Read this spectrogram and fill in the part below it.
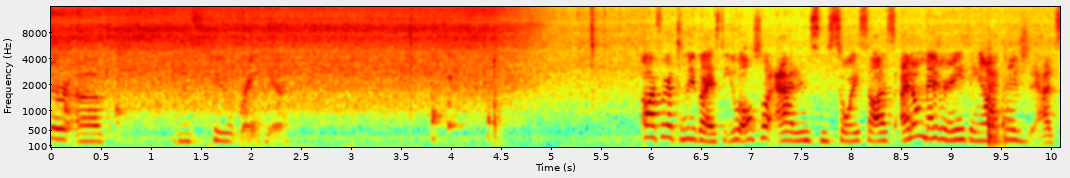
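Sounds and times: vegetables sizzling in a wok: 0.0 - 10.0.

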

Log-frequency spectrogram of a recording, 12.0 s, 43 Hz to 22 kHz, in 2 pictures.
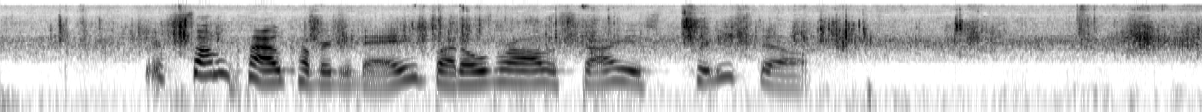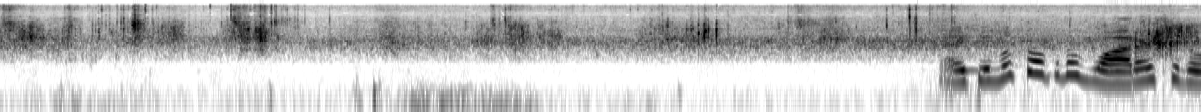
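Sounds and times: river bubbling over stones: 0.0 - 12.0.

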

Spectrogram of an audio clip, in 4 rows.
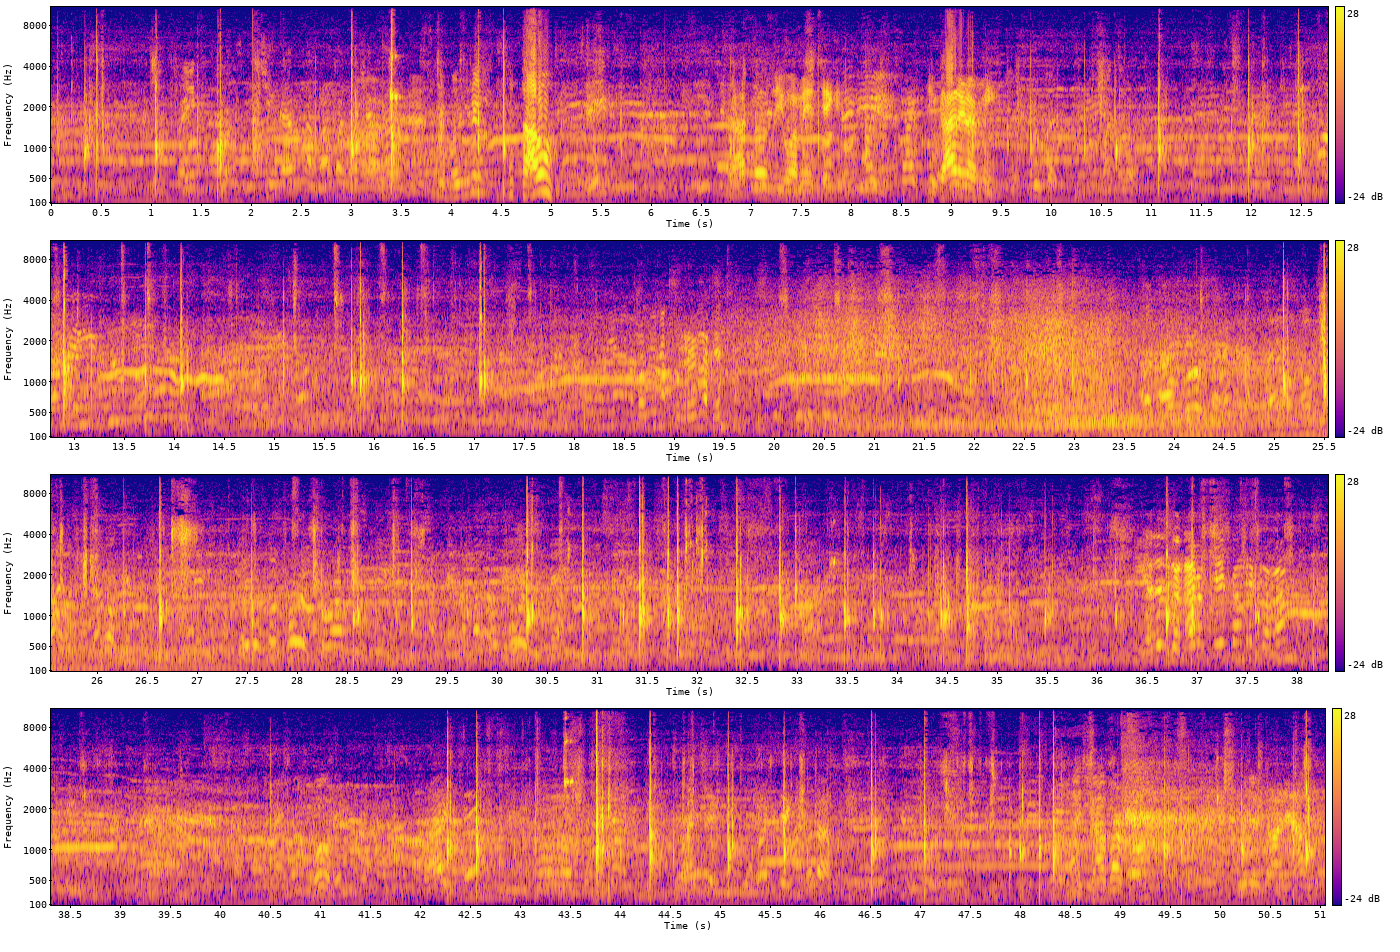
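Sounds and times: faint voices: 0.0 - 51.0
low engine drone: 19.1 - 30.3, 48.6 - 51.0.

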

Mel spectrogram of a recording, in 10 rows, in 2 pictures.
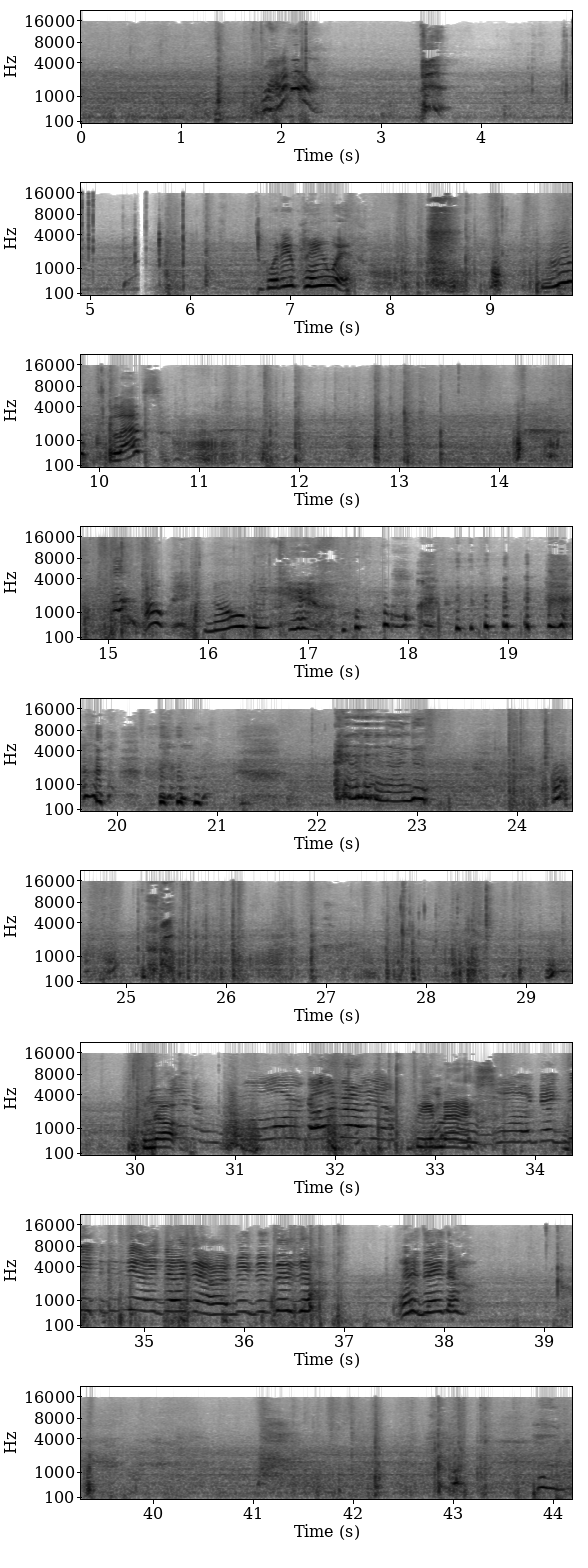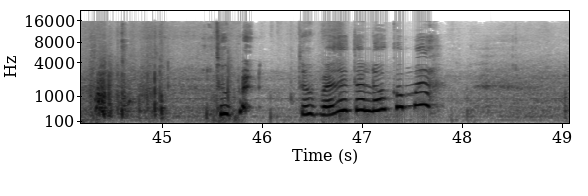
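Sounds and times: rubber glove rustling: 23.9 - 29.1.

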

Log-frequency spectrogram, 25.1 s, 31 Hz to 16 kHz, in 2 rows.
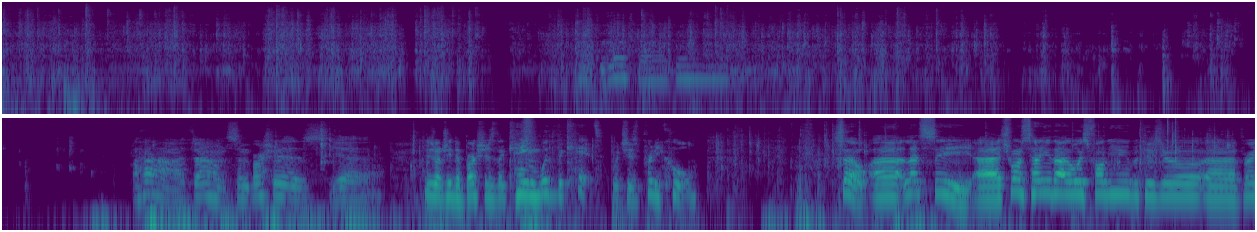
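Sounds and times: rummaging clicks and rattles: 0.0 - 13.4, 19.6 - 25.0.

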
